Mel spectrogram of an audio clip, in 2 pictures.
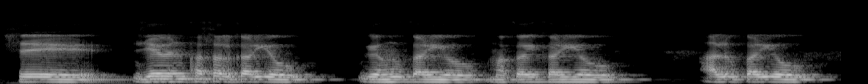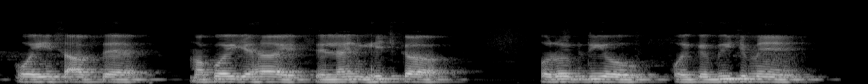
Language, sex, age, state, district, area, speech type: Maithili, male, 45-60, Bihar, Samastipur, urban, spontaneous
